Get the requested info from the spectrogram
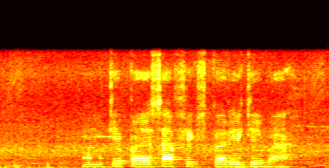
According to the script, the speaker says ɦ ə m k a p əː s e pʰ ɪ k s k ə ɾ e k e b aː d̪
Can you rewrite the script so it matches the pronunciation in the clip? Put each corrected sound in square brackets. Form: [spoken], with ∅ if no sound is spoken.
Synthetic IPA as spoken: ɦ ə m k [e] p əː s [a] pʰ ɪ k s k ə ɾ e k e b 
